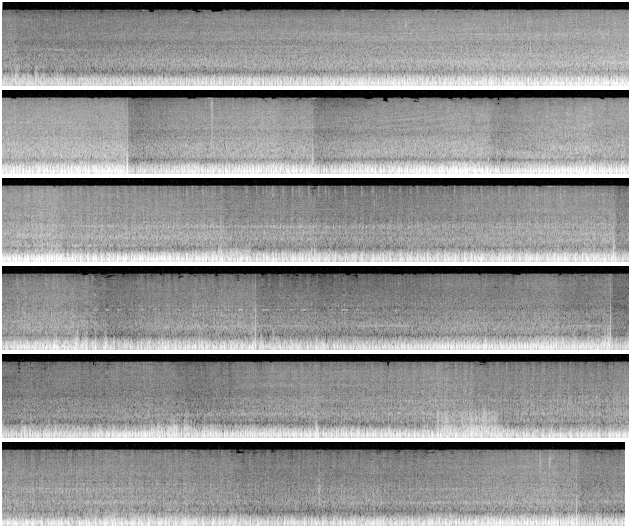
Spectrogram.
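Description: Motorcycle engines running at low speed, the throttle opening and easing off during slow, tight manoeuvring, swelling louder a few times.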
